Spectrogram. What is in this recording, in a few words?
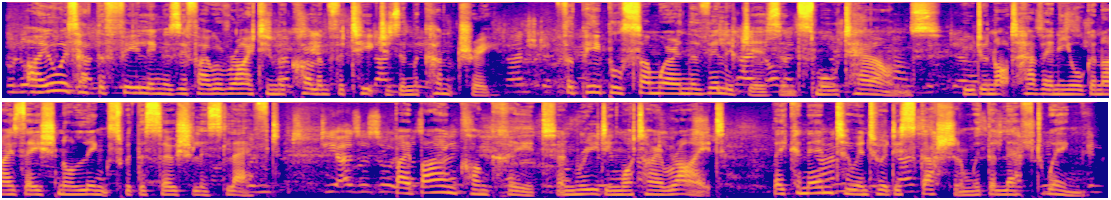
docu; raf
